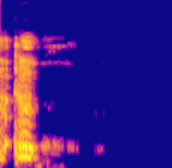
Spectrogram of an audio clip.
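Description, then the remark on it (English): A single harsh, fairly loud cough from a person with a bad fever, with a rough trailing exhale, then near silence before another burst starts at the very end. “I'm sorry I keep coughing.”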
